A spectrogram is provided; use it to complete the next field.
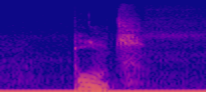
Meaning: unit of mass, often broadly similar to 500 grams: 1. metric pound (500 grams) 2. pound (453.6 grams)
- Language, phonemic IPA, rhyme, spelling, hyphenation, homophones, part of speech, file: Dutch, /pɔnt/, -ɔnt, pond, pond, pont, noun, Nl-pond.ogg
